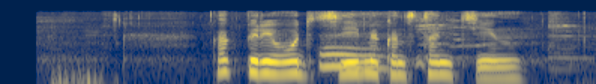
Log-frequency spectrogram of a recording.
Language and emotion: Russian, neutral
